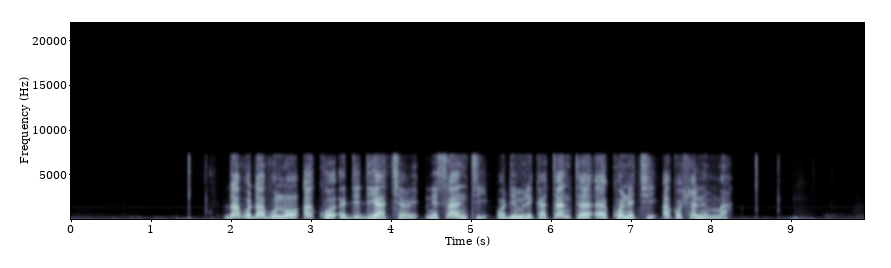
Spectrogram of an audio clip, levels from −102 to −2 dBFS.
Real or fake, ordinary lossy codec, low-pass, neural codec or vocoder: fake; none; 7.2 kHz; codec, 16 kHz, 4 kbps, X-Codec, HuBERT features, trained on LibriSpeech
